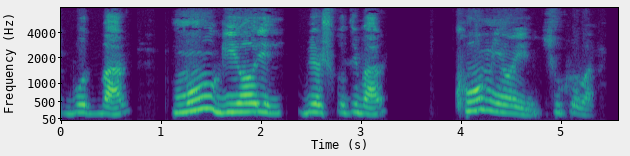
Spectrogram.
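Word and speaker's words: 목요일: তাহলে মু গিয় ইল কি উচ্চারণ হয়ে যাবে? মু গিয় ইল মানে বৃহস্পতিবার।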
